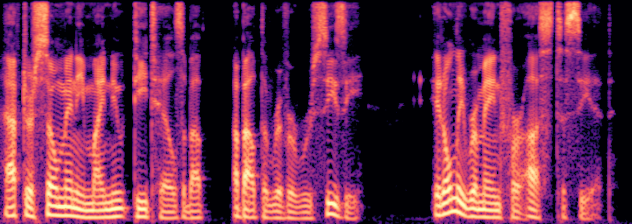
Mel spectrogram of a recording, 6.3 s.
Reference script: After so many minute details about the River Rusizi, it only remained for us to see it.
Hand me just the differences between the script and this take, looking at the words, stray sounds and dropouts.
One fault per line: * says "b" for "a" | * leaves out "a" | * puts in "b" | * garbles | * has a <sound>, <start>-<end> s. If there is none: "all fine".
* puts in "about"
